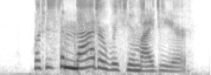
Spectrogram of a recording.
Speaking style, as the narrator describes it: she said crossly

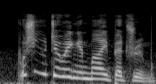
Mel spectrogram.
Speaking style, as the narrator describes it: cried the king

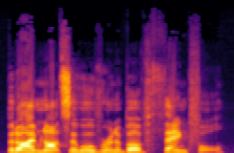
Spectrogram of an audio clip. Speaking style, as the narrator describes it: answered her lover savagely

